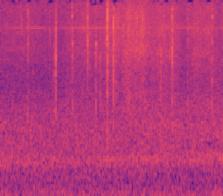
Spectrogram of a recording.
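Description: Faint, steady outdoor background noise with a few light, scattered ticks.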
